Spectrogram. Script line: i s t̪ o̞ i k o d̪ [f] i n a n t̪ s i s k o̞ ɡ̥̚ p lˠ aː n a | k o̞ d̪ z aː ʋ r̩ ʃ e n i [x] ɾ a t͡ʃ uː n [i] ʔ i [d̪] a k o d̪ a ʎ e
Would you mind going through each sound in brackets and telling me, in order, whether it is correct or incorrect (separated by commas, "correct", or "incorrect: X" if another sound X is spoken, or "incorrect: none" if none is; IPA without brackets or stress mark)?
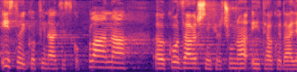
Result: correct, correct, incorrect: a, incorrect: t̪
